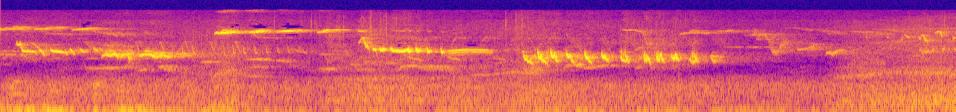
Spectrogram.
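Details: Song thrush singing in near-complete pre-dawn darkness: bright, high phrases, one a rapid run of about six repeated notes (notes repeated three to six times), with about three other thrushes singing nearby in a triangle, under soft hiss.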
